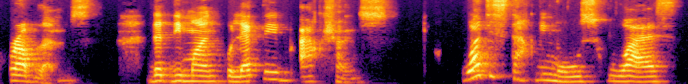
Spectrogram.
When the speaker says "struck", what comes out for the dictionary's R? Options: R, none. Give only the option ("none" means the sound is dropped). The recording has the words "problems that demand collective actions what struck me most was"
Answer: none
